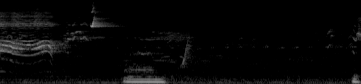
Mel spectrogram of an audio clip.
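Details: A cockatoo near a front door in Maleny, Sunshine Coast, Australia, after recent rain, gives a brief, harsh, rasping screech, then a low droning hum and a short, thin chirp.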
